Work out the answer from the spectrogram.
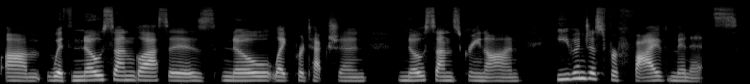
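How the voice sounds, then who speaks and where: A woman with a fairly low, smooth and clear voice gives earnest explanations as a guest practitioner in an interview. She is instructive and talks at length, and the sound is close and dry. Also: a bit bright, dry recording. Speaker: functional health practitioner, podcast guest.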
